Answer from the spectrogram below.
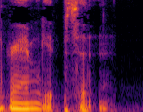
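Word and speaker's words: Graeme Gibson: I'm going to say Graham Gibson. But it's spelled Graeme.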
